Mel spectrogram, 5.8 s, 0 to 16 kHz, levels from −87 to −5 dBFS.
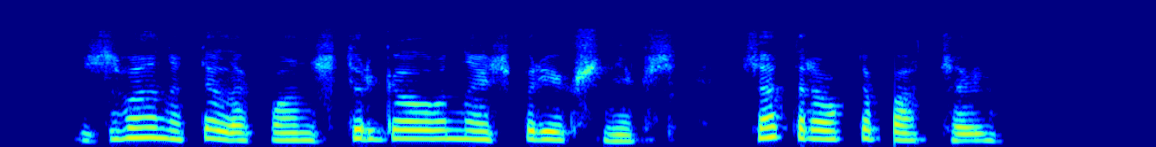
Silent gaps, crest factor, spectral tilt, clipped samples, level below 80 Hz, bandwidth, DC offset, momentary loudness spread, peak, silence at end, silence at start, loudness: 0.94-1.00 s, 1.27-1.35 s, 2.56-2.62 s, 3.40-3.46 s, 3.56-3.70 s, 4.22-4.29 s, 4.41-4.46 s, 4.64-4.70 s; 16 dB; -5.5 dB/octave; under 0.1%; under -90 dBFS; 7.6 kHz; under 0.1%; 14 LU; -26 dBFS; 0.8 s; 0.4 s; -42 LUFS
